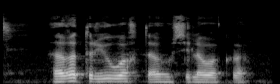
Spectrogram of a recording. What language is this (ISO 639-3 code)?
pus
